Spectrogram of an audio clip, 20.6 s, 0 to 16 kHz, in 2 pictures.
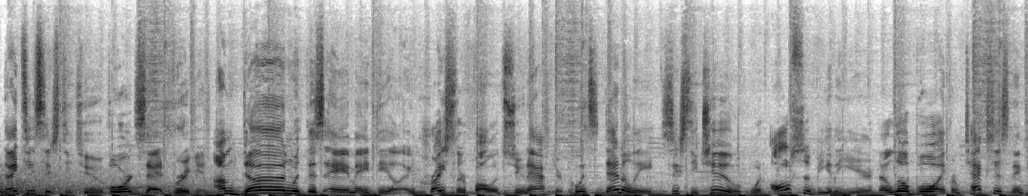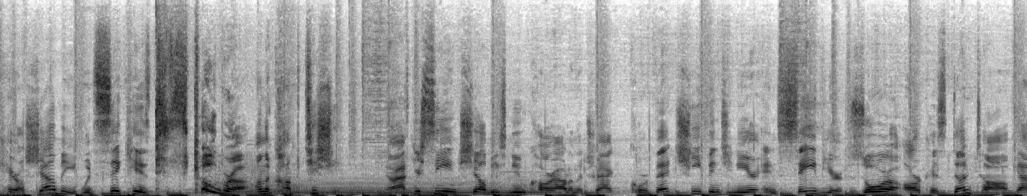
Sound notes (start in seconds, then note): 11.8 imitates snake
